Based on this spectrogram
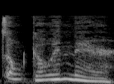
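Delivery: frightened, scared, very high-pitched voice. Showing how voice actors vary one line, say it scared. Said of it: "say it like you're scared".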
